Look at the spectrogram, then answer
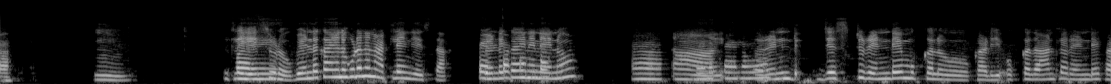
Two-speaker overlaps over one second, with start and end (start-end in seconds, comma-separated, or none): none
